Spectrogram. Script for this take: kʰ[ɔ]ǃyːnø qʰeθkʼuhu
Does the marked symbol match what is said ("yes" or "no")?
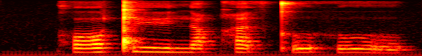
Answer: yes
